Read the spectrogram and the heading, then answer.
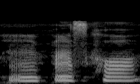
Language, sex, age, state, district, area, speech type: Assamese, female, 45-60, Assam, Jorhat, urban, spontaneous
